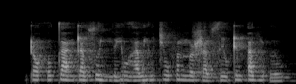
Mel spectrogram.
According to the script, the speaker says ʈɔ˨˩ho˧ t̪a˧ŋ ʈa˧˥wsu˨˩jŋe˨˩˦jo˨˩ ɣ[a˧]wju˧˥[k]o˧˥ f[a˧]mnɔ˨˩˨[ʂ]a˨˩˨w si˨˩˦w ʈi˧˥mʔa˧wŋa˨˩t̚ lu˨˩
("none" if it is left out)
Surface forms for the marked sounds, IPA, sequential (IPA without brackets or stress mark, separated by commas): a˧, c, a˧, ʂ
